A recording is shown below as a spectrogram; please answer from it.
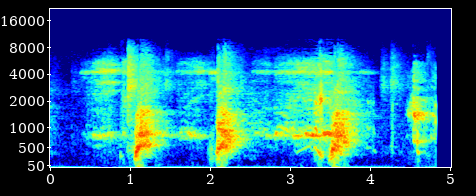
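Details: Boxer confronting a Dalek toy, giving loud single barks about once a second, each a short burst sliding downward, with a continuous mechanical tone from the toy running underneath.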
